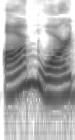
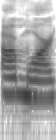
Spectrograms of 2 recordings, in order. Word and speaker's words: Armoire: Style datatable that is armoire. style that's spelled a r m o i r e.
